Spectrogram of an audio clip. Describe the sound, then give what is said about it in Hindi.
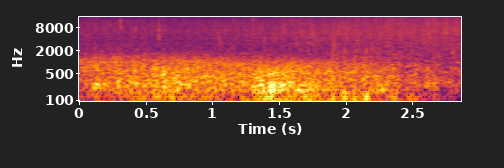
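Heavy rain pours down steadily beside a pond at a gurdwara, a dense, continuous hiss with a deep low rumble underneath, swelling slightly midway, with no voices. “बारिश तेज हो रही थी पर मैं वहीं बैठा रहा”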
